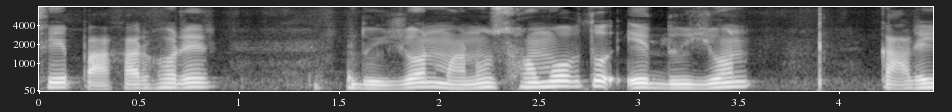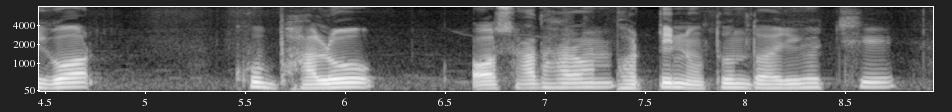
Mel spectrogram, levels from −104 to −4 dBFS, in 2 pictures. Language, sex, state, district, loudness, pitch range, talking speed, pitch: Bengali, male, West Bengal, Dakshin Dinajpur, -16 LUFS, 130-160 Hz, 120 wpm, 150 Hz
